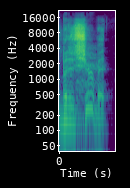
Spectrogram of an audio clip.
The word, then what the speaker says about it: sherbet: But it's sherbet.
